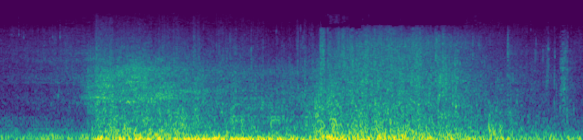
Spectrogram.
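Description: Rubble crashes and rumbles down.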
